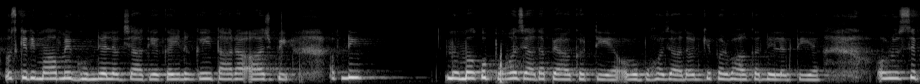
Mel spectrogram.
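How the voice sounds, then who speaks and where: A woman narrating a romance story in a relaxed, chatty retelling. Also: fairly high pitch, moderate pace. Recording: echoey room with long reverb.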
